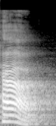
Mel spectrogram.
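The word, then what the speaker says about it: ح: Now, how we can pronounce ha? You have to make sound from your throat. Ha, ha, ha, ha.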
